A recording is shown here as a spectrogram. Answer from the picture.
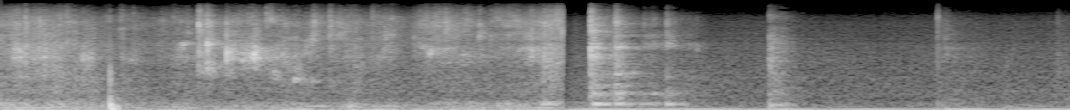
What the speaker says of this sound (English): Clean the chicken bones with water.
